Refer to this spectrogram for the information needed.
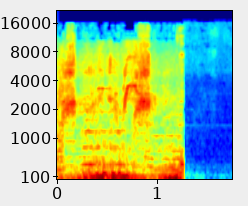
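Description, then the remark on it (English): A single drawn-out, nasal quack made by a person imitating a duck for the Oregon Ducks football team, loud, lasting just over a second before cutting off into silence. “They're going to take on our very own Pac-12's Oregon Ducks.”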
